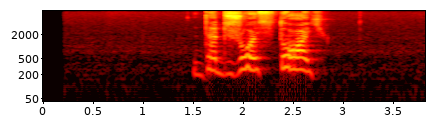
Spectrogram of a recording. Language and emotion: Russian, angry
